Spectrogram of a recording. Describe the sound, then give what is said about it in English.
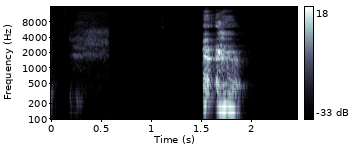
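Two loud throat clearings: a short raspy huff, a brief pause, then a heavier, voiced rumbling clear of the throat, with no talking around them. “Sorry. Would you like me to cough as well?”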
